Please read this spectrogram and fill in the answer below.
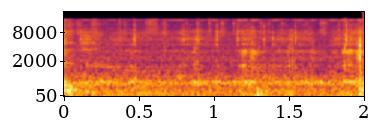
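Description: Faint clicks and light handling noise from a hand turning an aluminium flywheel on a position-controlled electric-bicycle hub motor, over a steady faint hum.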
